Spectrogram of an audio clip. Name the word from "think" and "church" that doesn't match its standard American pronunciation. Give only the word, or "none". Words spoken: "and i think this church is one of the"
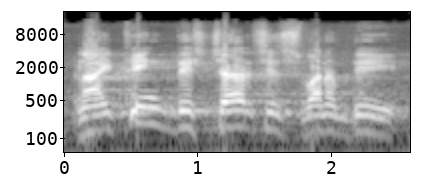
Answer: think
